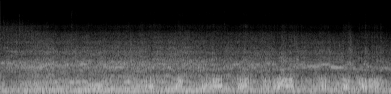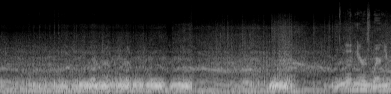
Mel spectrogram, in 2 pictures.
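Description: A two-stroke motocross bike races in a cross-country event, its engine revving and blipping continuously up close with rising and falling pitch, while someone talks over it.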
